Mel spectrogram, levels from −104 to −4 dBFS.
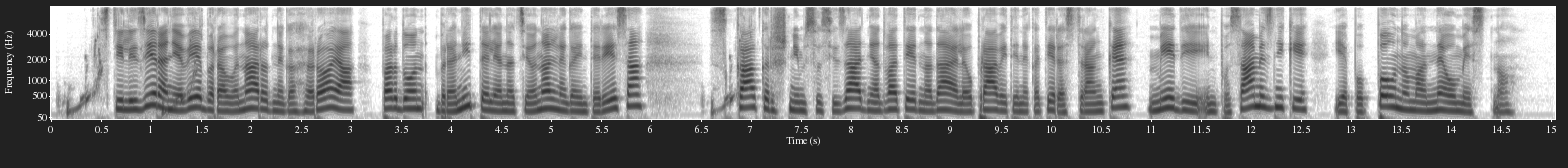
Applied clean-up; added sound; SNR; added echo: neural mask model RNNoise.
